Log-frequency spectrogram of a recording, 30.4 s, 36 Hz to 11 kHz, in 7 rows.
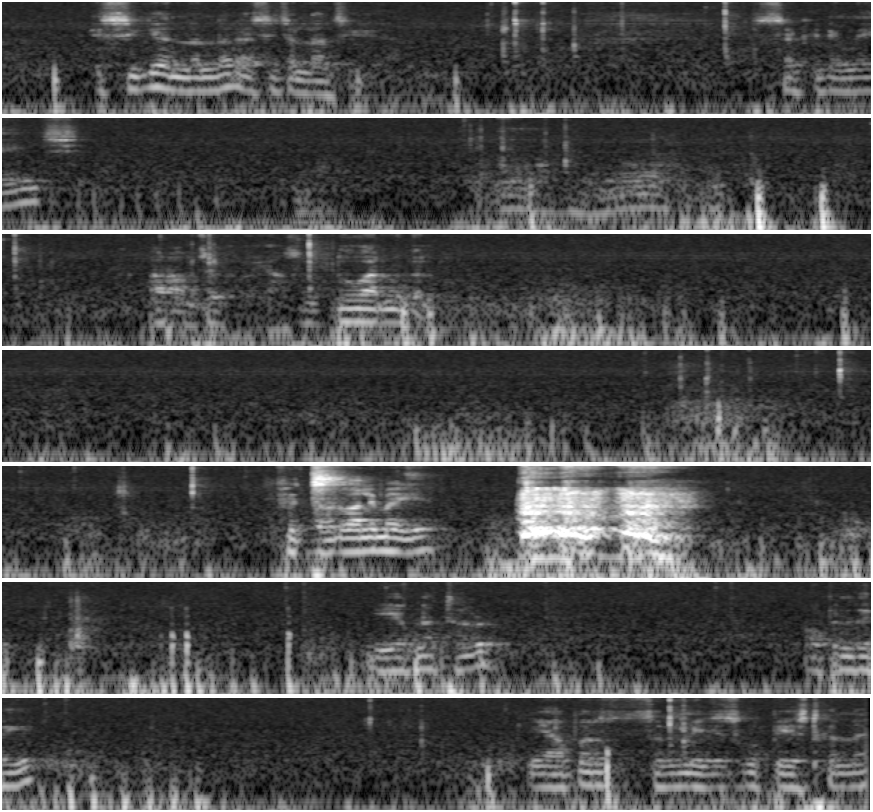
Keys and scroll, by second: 2.7 ctrl+z, 7.1 ctrl+z, 29.4 ctrl+v.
